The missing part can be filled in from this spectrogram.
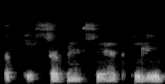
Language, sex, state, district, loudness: Hindi, male, Bihar, Saharsa, -23 LUFS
